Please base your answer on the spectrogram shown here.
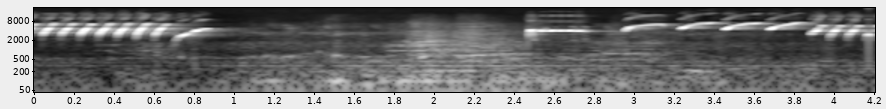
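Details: Masteran canary from a singing contest champion: fast repeated chirps, a pause with soft noise, a bright sustained whistle, then upward-sweeping notes repeating in series.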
